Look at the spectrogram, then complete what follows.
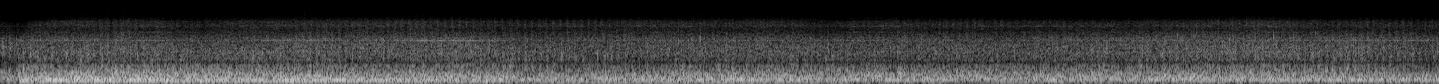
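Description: Helicopter hovering: steady engine and rotor noise with a low, even hum.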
